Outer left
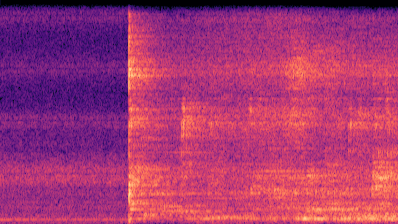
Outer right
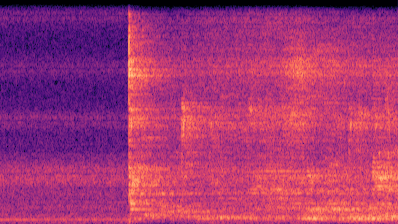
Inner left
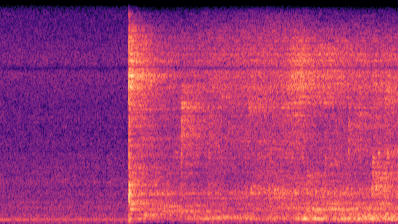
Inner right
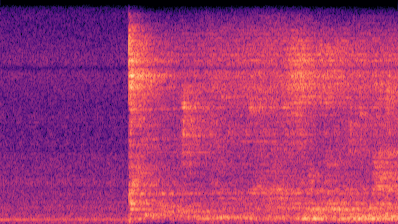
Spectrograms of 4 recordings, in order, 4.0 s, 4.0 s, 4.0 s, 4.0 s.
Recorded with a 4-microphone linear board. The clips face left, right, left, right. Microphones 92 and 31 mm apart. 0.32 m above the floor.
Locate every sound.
1.3 s a toilet flushing: 55° left (ahead or behind), 2.5 m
